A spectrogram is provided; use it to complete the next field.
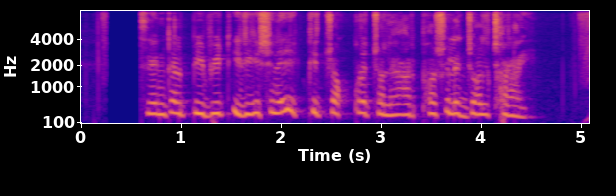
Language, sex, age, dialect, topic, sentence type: Bengali, male, 25-30, Northern/Varendri, agriculture, statement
